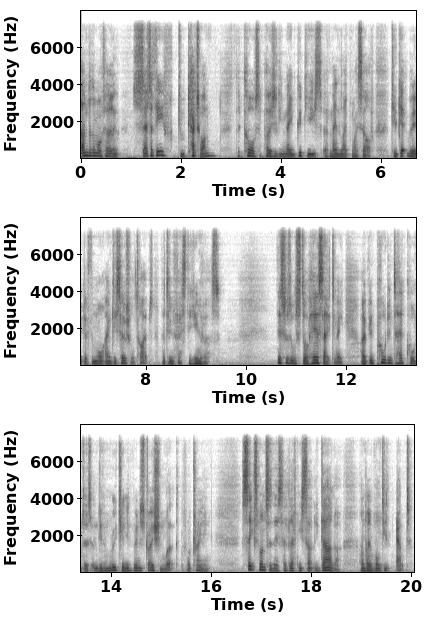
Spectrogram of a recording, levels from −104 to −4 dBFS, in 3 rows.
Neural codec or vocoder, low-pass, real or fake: codec, 44.1 kHz, 2.6 kbps, SNAC; 7.2 kHz; fake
